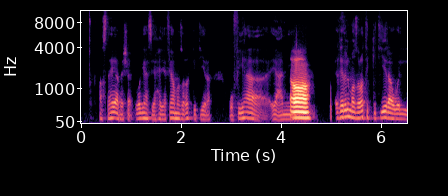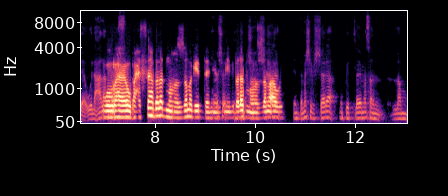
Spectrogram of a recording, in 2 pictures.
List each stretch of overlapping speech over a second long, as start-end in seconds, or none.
9.1-10.6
